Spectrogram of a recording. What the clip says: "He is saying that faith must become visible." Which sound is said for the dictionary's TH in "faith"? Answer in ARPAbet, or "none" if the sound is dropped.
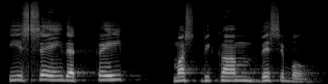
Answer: T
